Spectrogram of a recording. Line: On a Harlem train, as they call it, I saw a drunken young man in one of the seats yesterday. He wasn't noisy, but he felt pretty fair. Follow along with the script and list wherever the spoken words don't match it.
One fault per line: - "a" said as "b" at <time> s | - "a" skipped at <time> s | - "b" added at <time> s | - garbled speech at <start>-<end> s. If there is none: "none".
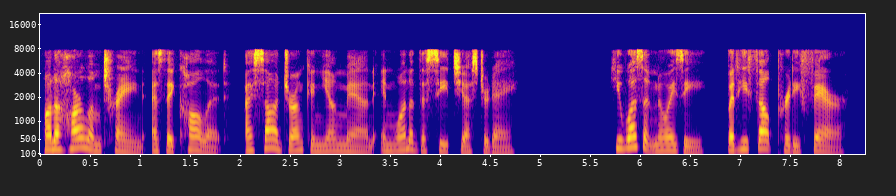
none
